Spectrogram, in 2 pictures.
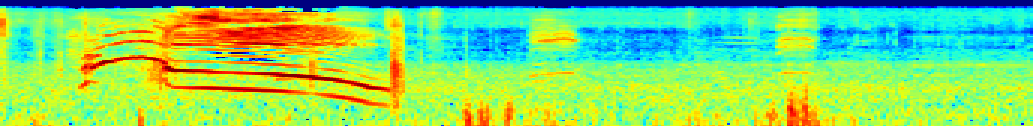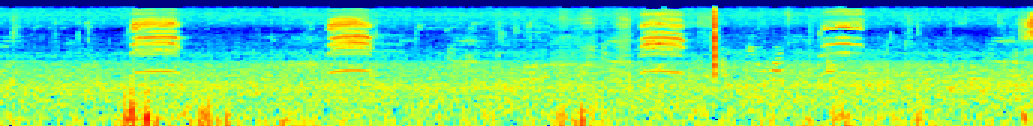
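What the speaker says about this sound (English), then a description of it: "Do you see those black cockatoos?" An endangered glossy black cockatoo gives a loud, drawn-out wailing call near the start, followed by softer scattered calls in the distance while people talk quietly outdoors.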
